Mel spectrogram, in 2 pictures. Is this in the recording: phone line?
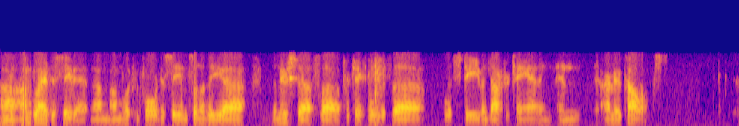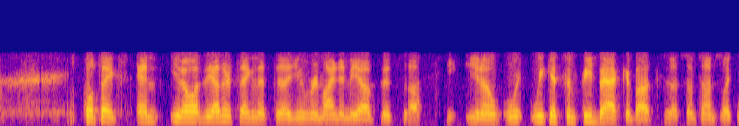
yes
